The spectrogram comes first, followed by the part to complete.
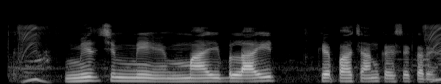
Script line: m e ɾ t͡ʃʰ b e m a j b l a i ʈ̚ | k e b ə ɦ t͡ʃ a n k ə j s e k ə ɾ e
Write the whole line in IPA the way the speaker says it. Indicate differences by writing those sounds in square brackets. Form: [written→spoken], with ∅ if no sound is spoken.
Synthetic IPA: m [e→i] ɾ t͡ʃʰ [b→m] e m a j b l a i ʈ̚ | k e [b→p] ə ɦ t͡ʃ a n k ə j s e k ə ɾ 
